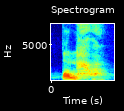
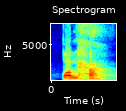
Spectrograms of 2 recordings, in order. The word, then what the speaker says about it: Talha: Talha. Talha is the proper pronunciation.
